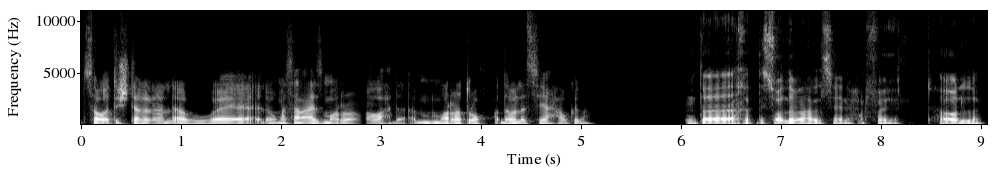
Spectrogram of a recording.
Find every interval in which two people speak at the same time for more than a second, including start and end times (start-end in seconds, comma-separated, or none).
none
